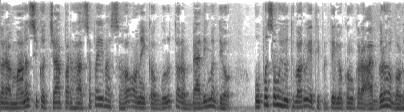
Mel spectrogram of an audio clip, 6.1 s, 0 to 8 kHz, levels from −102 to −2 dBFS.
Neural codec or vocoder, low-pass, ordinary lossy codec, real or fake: none; 7.2 kHz; Opus, 64 kbps; real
